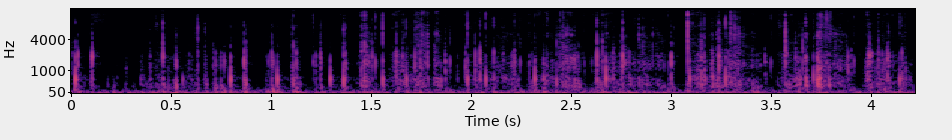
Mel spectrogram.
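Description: Fingernails scratch and tap the sole and side of a grey Jordan Flight 45 high-top sneaker made of synthetic leather and mesh, resting on a lap. Dense, quick crunchy scratches and taps come in rapid succession with almost no ring.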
